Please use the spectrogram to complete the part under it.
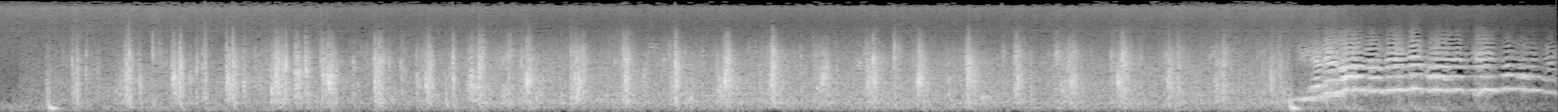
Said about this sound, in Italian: Ecco di nuovo i passi di marcia modalità esercito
